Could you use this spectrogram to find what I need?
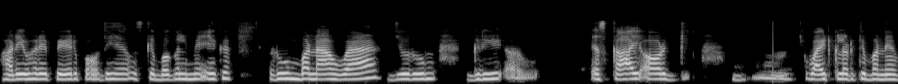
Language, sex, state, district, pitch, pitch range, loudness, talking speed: Hindi, female, Bihar, Muzaffarpur, 245 Hz, 240-260 Hz, -16 LUFS, 165 wpm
